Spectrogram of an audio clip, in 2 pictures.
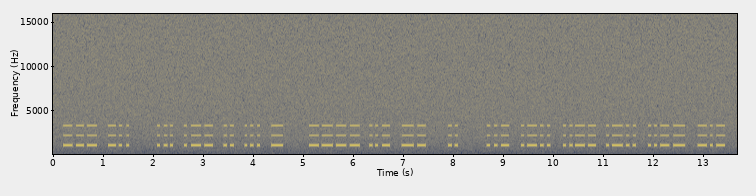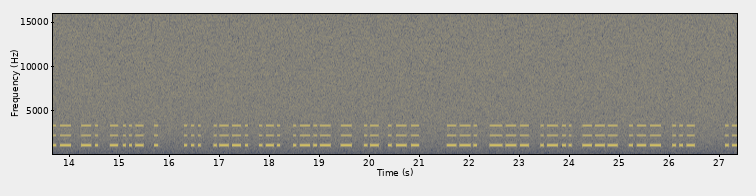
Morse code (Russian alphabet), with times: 0.0-1.5 …
2.1-4.6 СВИСТ
5.1-7.4 ШУМ
7.9-8.1 И
8.7-15.8 УЛЮЛЮКАНЬЕ
16.3-21.0 СПРЯТАВ
21.6-26.5 ГОЛОВУ
27.1-27.4 …

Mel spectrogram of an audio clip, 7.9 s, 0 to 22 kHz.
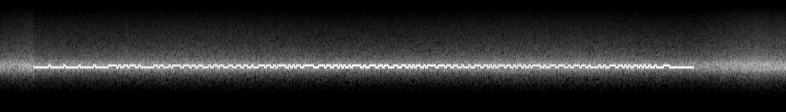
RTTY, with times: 1.5-1.8 LE
2.0-2.6 CLIP
2.7-3.2 EST
3.3-4.4 REALISE
4.5-5.0 PAR
5.1-5.7 DEAN
5.9-6.8 KARR.

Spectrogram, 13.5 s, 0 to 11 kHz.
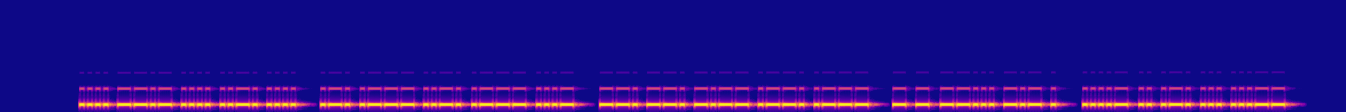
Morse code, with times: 0.8-3.0 HQHFH
3.2-5.7 RJFJV
6.0-8.7 GGYPJ
8.9-10.6 TT7KE
10.8-12.8 4IRS3

